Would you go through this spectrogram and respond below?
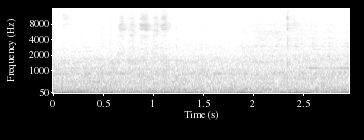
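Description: Chalk or marker scraping across a board during a GST tax lecture, a steady quiet scratching with short brighter strokes, faint against background hiss.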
